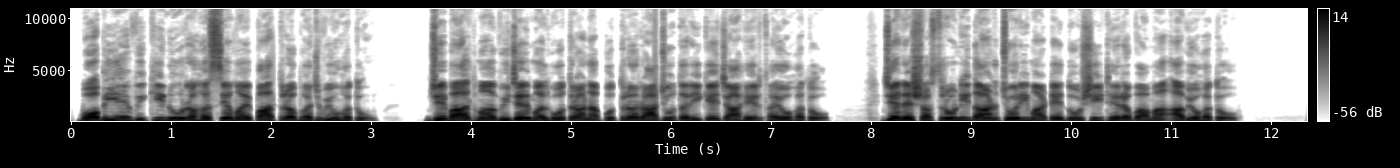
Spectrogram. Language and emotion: Gujarati, neutral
